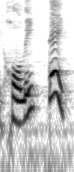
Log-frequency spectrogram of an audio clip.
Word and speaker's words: holiday: And the word has even pronounced that way until the 16th century, holy day.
